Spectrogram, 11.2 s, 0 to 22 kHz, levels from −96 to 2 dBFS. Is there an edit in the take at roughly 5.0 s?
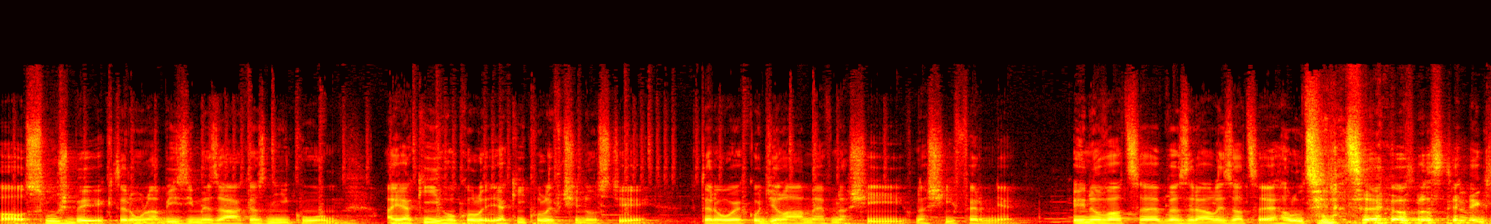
no; 1 cut; at 7.7 s

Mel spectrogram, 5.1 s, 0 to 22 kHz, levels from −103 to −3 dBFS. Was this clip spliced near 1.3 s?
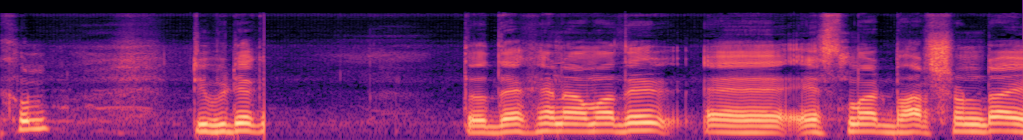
yes; 1 cut; at 1.3 s

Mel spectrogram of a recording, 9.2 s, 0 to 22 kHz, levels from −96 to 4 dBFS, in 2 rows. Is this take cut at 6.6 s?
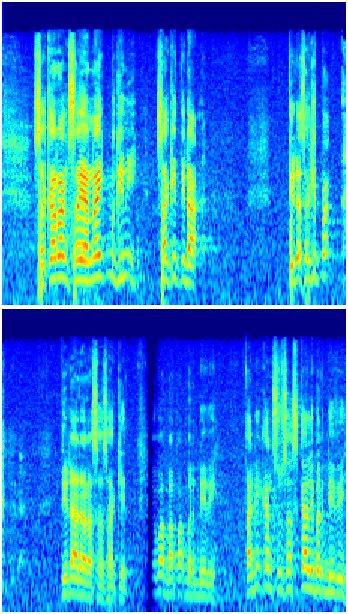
yes; 1 cut; at 6.6 s

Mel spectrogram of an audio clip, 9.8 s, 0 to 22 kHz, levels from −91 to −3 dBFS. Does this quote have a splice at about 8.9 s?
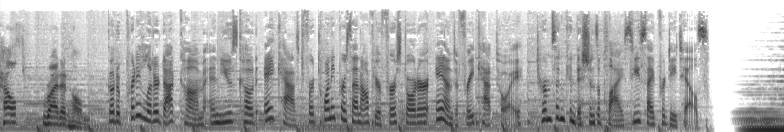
yes; 1 cut; at 8.9 s

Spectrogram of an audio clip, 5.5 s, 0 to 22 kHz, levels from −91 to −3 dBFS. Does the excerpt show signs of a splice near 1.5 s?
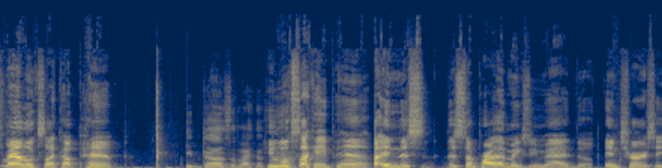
yes; 1 cut; at 1.5 s

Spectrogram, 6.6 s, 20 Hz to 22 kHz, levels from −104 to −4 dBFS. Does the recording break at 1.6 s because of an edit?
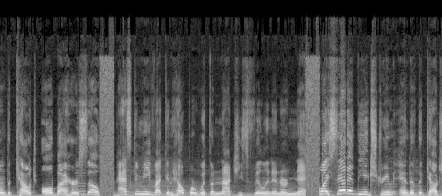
yes; 2 cuts; at 1.6 s, 4.8 s

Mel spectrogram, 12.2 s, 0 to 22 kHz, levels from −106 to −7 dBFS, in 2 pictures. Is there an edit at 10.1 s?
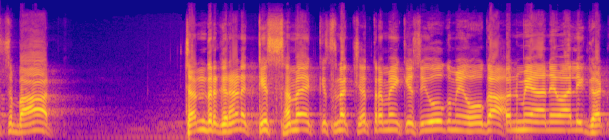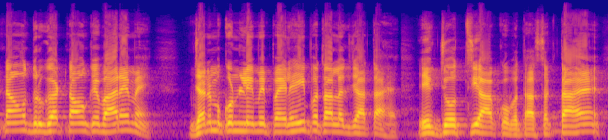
yes; 2 cuts; at 5.0 s, 10.1 s

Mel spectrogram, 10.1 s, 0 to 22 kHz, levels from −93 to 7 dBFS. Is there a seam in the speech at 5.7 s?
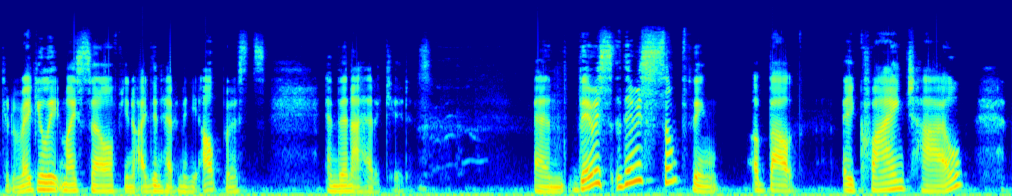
yes; 1 cut; at 5.7 s

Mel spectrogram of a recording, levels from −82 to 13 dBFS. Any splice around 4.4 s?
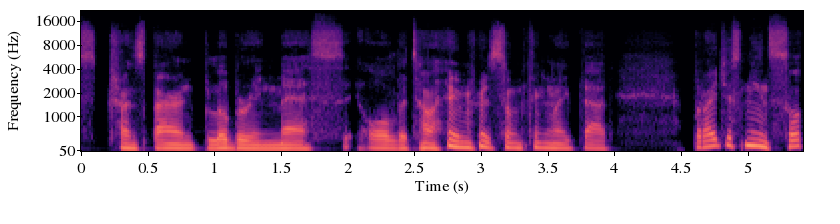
no; 1 cut; at 2.0 s

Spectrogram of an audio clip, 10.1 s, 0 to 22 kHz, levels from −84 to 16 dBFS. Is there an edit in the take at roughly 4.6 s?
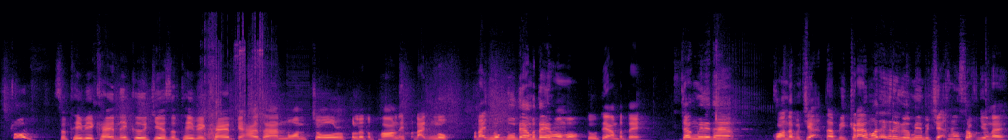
no; 1 cut; at 6.6 s

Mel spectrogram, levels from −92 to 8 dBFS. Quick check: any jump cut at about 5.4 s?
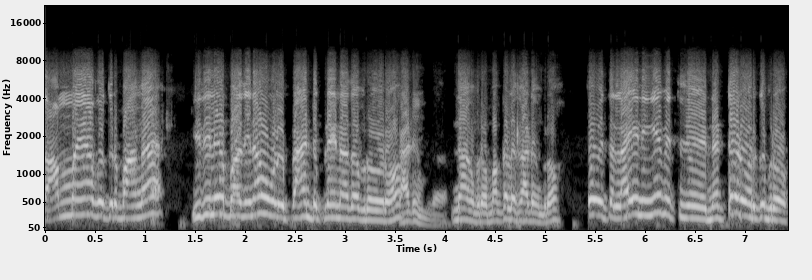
yes; 1 cut; at 5.4 s

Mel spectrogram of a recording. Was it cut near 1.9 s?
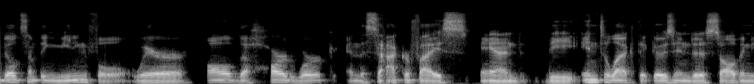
yes; 1 cut; at 1.9 s

